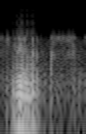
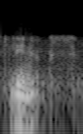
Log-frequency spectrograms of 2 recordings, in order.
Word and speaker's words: Linux: because in store was unlike commands UNIX or Linux this is installed and I pronounced in exhaust Linux hello this is installed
